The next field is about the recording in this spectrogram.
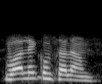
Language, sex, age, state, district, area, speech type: Kashmiri, female, 30-45, Jammu and Kashmir, Baramulla, rural, conversation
